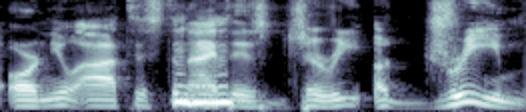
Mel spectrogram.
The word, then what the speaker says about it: Jreem: Our new artist tonight is Jreem. Dream. But spelled with a J.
